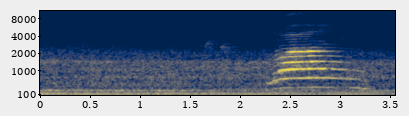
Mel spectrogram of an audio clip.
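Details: Single short, bright cat meow rising then dropping, heard near the end after a quiet stretch of low steady hum, from a recording intended to scare cats away.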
